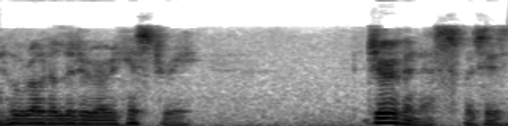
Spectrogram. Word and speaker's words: Gervinus: was a man who wrote a literary history gervinus was his name i'm going to spell it that way g e r v as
